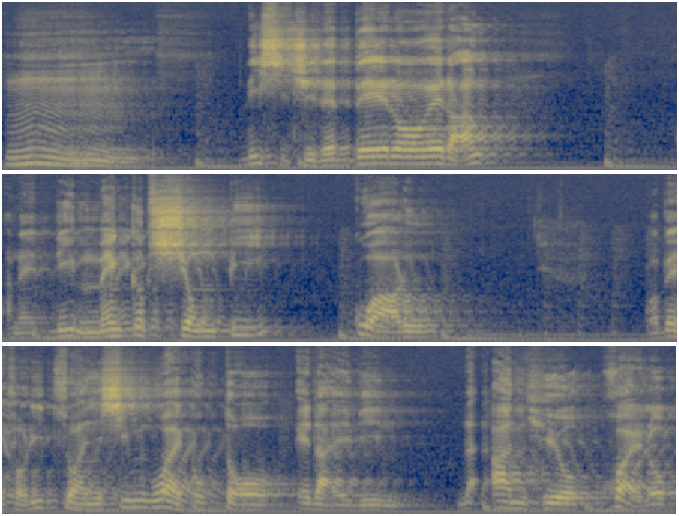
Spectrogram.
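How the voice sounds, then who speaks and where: An actor with a Taiwanese accent playing a domineering king of a dark realm in a radio drama, speaking in a commanding, oratorical way. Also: mid-range voice, slow, long pauses, close to an everyday voice. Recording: echoey studio with music behind.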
